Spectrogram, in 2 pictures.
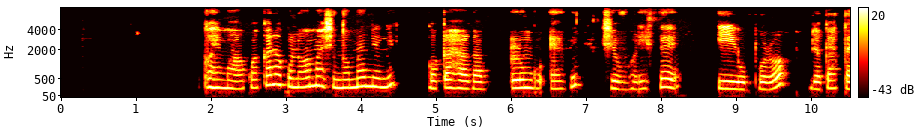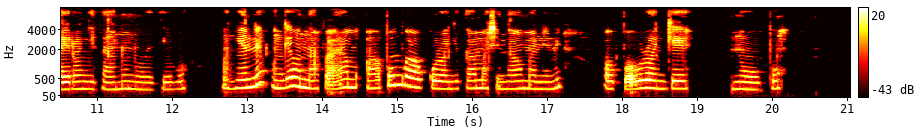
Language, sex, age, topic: Oshiwambo, female, 18-24, agriculture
